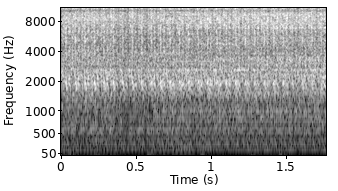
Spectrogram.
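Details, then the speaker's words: Plymouth Cuda V8 with matched carburetors after advancing distributor timing: strong even idle with bright exhaust bark, no skips. "This case, I had a perfect running engine. All 8 cylinders were firing equally."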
